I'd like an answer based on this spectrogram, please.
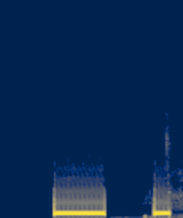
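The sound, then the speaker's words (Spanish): A telephone busy signal after a call is cut off: one long steady electronic tone, a short gap with faint noise, then a second, briefer tone at the same pitch that ends abruptly. “ah, qué lástima que se, nos cortó, esta llamada con Dulce María Sauri.”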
